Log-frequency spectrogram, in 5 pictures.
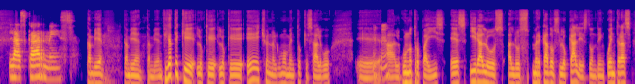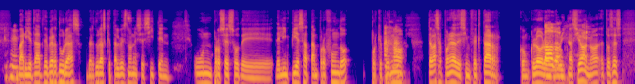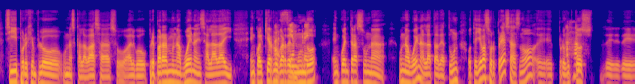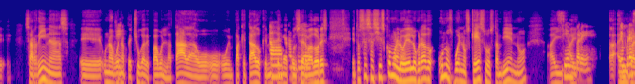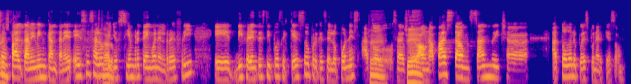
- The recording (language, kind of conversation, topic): Spanish, unstructured, ¿Prefieres cocinar en casa o comer fuera?
- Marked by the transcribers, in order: tapping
